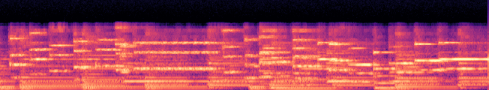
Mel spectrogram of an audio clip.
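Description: Electronic organ playing held chords over a moving bass line, the notes sustaining without fading and changing every half second or so.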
